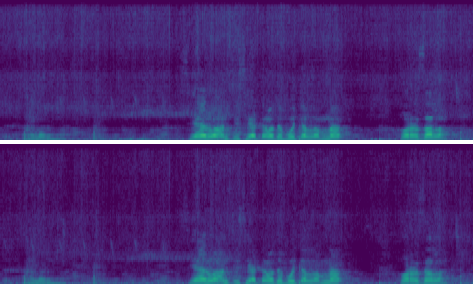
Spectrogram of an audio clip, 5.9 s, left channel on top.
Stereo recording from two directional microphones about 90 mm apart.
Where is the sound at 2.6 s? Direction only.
10° left (ahead or behind).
